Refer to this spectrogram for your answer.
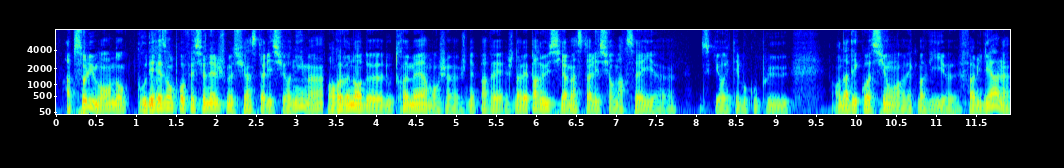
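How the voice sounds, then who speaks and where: A very clean recording against a silent background, with ordinary pitch variation. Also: man, medium pitch for a man. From eastern France, Franche-Comté near Swiss border. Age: 50s. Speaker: novelist, teacher and former soldier. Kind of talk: radio interview. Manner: hesitant, many fillers.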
